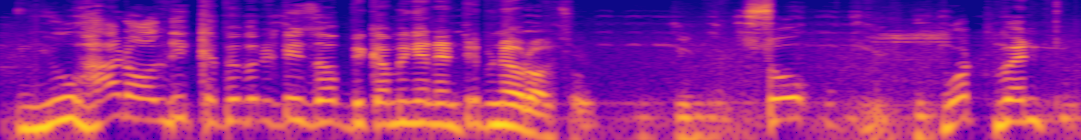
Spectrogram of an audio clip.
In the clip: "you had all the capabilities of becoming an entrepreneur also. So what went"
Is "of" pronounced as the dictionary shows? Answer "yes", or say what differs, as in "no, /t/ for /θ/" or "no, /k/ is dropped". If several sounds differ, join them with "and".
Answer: yes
